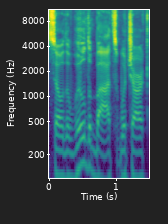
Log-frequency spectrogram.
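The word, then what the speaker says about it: Wildebots: And then the Wildabots show up, which the whole time I read this, I pronounced it Wildbots in my head. – Yeah, so did I. – But then I watched part of the animated movie of this that's on Netflix. And they pronounced it Wildabots. And I was like, well, that makes sense. There's an E in there. It's like Wildebeest.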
